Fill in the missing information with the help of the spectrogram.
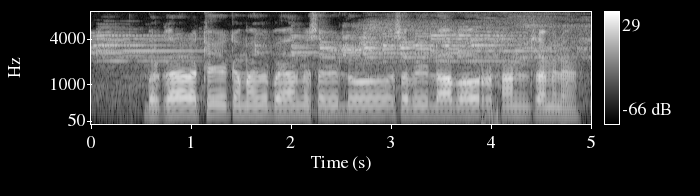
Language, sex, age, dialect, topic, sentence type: Hindi, male, 31-35, Awadhi Bundeli, banking, statement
